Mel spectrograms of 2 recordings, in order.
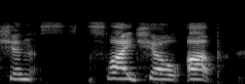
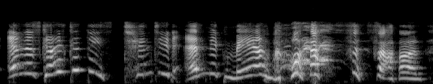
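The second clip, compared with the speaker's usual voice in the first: laughing; 9 semitones higher, 5 dB louder than usual. Real, not acted. Laughing at the tinted glasses.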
